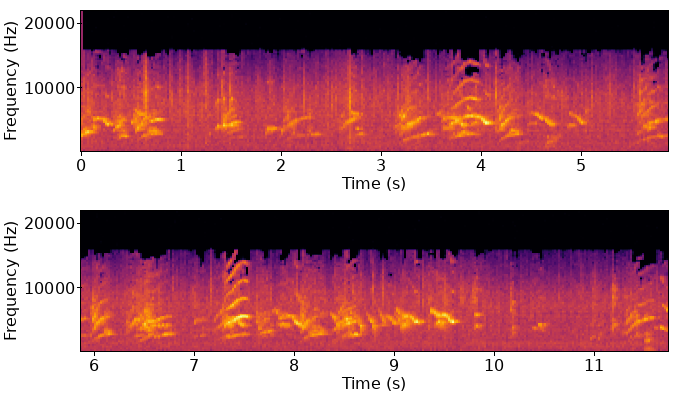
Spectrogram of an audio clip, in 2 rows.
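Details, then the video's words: Gloster canary: a steady stream of quick, high, rising chirps and sweeping notes, repeated in clusters without pause, over a constant low hum. "best canary best Gloster 2011"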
